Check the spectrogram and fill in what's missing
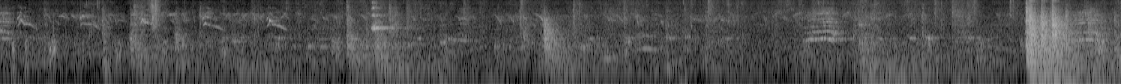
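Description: Chickens cluck and call on and off nearby on a goat farm in India, with a hen and chicks present, soft cooing birds and a louder burst of clucking near the end.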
